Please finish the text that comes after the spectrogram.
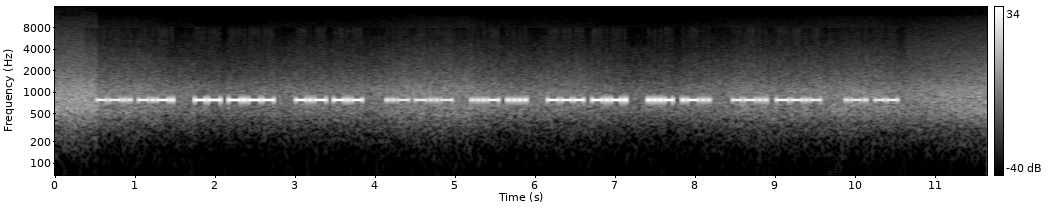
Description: Morse code, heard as a keyed tone, hand-sent with a bug key, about 34 wpm, 780 Hz, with radio static and a narrow filter. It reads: ZC MY KK UX VH OC VL ZQ RM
